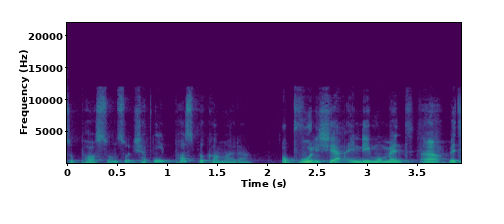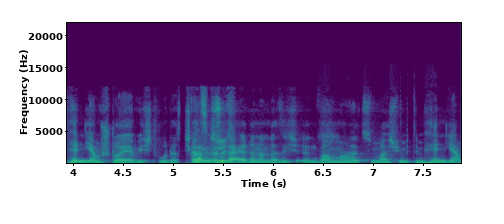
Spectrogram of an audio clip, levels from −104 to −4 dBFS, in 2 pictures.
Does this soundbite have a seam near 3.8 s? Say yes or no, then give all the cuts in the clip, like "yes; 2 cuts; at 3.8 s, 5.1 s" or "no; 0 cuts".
no; 1 cut; at 5.1 s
